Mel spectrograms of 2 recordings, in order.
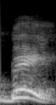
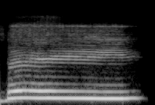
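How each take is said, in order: First: It sounds excited, with good news to share. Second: It sounds tender and touched.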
